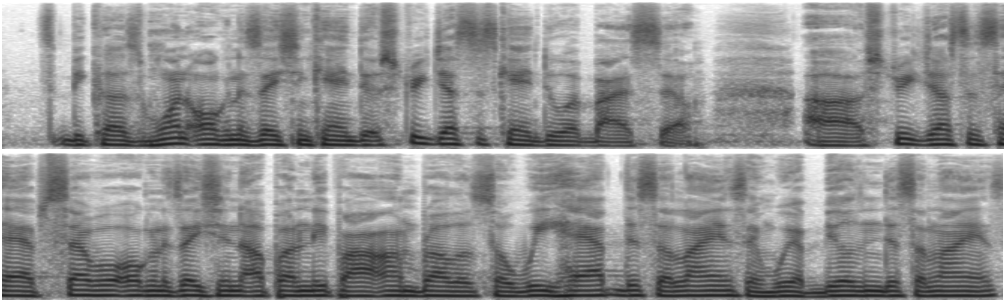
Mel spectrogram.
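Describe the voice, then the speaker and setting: A man's medium-pitched voice at a very fast pace, with very even loudness and noticeable background noise. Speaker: community activist. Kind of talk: panel discussion. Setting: live panel in a room. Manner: animated.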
